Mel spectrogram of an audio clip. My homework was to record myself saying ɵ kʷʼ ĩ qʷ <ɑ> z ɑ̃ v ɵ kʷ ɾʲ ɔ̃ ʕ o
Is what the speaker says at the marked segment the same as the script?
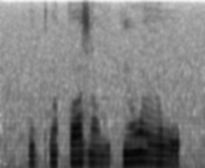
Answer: yes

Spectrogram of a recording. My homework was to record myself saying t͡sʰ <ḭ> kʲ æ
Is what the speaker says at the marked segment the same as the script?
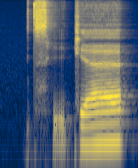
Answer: yes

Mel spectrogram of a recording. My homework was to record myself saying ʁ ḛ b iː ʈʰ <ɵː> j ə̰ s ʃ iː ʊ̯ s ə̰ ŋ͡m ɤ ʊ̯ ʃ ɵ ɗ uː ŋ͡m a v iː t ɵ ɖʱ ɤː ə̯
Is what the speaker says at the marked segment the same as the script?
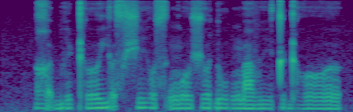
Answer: yes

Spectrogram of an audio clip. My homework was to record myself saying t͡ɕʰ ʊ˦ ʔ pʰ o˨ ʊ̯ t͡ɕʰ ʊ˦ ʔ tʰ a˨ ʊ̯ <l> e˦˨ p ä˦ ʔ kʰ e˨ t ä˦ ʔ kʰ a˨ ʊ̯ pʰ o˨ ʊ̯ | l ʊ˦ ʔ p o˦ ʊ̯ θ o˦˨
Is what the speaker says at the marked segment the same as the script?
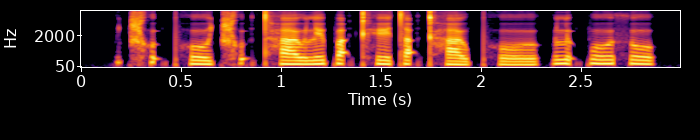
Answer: yes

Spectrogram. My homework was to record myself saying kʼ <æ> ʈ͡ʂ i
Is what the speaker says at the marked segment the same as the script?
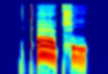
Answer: yes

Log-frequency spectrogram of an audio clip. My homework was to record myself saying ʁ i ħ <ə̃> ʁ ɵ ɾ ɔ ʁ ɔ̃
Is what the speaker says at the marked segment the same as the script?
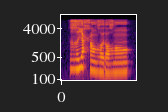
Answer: no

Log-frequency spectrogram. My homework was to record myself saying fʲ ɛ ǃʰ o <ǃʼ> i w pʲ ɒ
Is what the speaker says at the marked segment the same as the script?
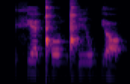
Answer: yes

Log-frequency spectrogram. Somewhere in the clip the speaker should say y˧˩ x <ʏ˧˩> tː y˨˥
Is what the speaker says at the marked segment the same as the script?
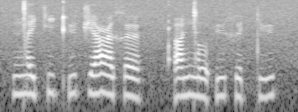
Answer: yes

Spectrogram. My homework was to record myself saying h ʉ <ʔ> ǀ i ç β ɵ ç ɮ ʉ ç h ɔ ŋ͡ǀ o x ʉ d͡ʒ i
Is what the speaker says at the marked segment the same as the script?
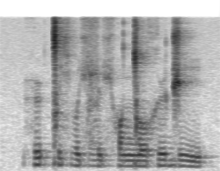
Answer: yes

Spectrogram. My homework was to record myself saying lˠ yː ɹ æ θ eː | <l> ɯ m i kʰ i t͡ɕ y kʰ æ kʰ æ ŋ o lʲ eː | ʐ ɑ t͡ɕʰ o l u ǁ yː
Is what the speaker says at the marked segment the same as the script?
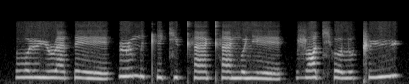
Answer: no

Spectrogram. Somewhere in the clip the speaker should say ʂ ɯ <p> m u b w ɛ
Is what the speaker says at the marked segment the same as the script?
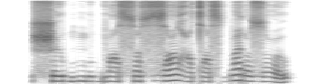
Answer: no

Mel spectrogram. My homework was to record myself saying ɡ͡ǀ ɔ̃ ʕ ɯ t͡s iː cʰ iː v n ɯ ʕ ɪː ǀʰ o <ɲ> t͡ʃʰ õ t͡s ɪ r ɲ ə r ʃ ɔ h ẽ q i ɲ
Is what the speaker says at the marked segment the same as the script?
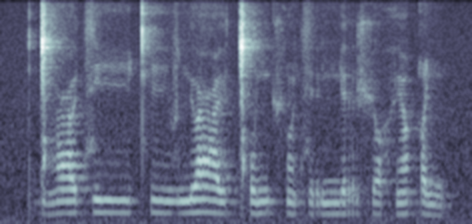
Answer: yes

